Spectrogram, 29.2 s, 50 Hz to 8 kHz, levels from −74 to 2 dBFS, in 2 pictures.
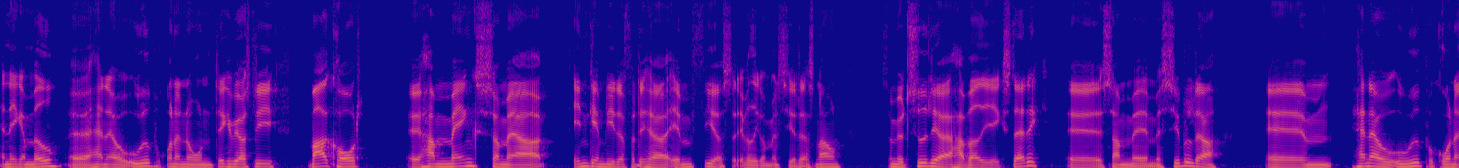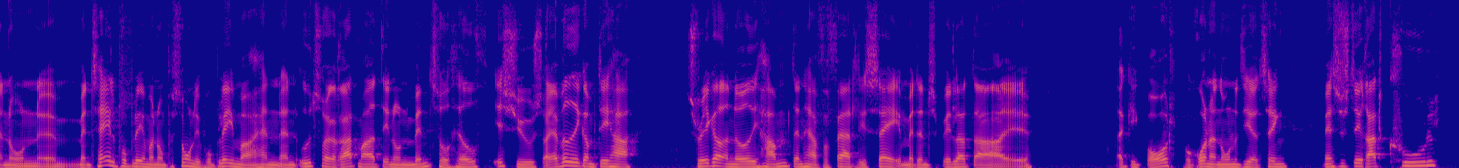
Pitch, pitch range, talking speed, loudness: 125 Hz, 115-140 Hz, 240 wpm, -31 LUFS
